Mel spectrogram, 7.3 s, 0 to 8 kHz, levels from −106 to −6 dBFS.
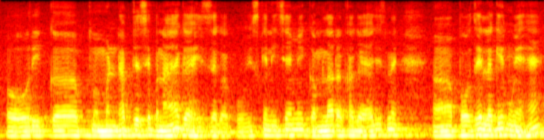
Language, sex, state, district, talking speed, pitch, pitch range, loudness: Hindi, male, Chhattisgarh, Bilaspur, 200 wpm, 105 Hz, 100-110 Hz, -15 LUFS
